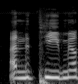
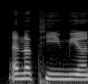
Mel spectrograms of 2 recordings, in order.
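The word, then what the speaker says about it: anathema: एनाथीमिया करते थे। एनाथीमिया मतलब उनको श्राप देते थे। एनाथीमा, एनाथीमा, एनाथीमिया नहीं, एनाथीमा।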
